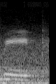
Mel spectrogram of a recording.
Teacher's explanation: It is a cardinal vowel produced from cardinal position and produced from high front position of tongue in the mouth.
